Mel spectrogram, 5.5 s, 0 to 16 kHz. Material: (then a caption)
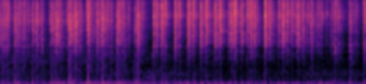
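Plastic. Long patterned acrylic nails on both hands tap rapidly on the lenses and frame of clear plastic sunglasses with pink lenses worn on the face. Around 35 quick, dry clicks overlap in a dense, bright rattle centered near 3.3 kHz. Each tap dies away almost instantly, with little low end.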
